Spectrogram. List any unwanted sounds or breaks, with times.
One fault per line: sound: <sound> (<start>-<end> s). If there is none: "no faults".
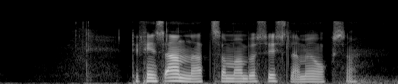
no faults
